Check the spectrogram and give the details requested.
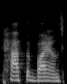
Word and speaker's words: pathobionts: It's PATHO, patho, and then bionts, BIOTNTS, BIONTS. Pathobionts.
